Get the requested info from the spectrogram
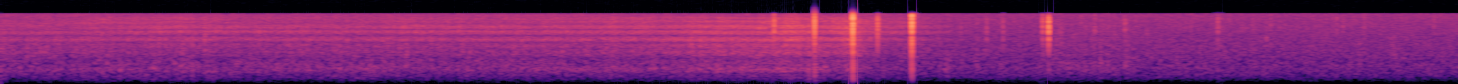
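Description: A hunting match hissing faintly as it burns, swelling just before a few sharp crackles and pops about four seconds in as the flame is put to birch bark.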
